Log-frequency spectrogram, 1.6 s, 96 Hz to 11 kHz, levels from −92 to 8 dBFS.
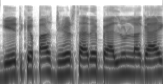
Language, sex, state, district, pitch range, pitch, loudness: Hindi, male, Jharkhand, Garhwa, 170-185 Hz, 175 Hz, -11 LUFS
